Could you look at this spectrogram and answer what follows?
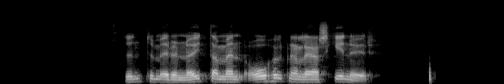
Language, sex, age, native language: Icelandic, male, 40-49, Icelandic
